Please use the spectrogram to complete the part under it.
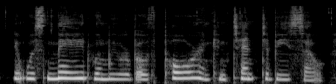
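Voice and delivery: put-on young girl, sorrowful. A narrator's reading. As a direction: lift into a tender girl's voice, close to tears. Young woman voiced in story.

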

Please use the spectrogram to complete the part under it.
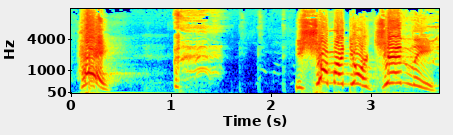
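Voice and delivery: high, loud hammed-up yell; mock furious shout. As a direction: bellow the order at the son. Yujiro yelling at Baki.

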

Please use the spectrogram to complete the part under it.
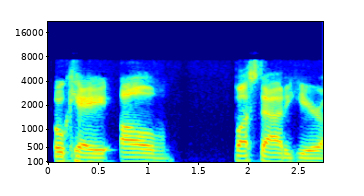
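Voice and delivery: ordinary delivery

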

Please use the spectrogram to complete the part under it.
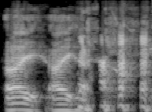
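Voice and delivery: jokey burst of broad Scottish; Scottish accent with a laugh. Shown as a demonstration. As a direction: play up the Scottish accent, amused. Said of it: "You've got it if you need it".

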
